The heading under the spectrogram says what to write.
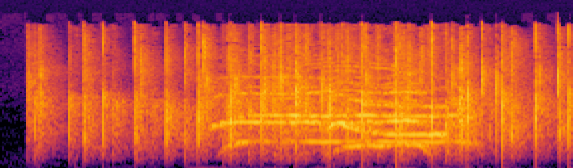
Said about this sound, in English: Isn't that fun? Round of applause.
